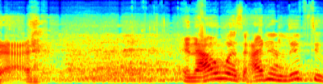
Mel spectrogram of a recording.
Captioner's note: laughter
